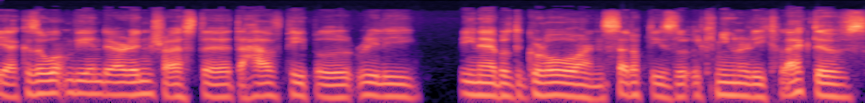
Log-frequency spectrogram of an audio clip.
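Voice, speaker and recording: A man's very fast, monotone, flat delivery in a Cork accent, fairly low in pitch with a dark, mellow tone, dry and close with no echo, over a quiet background. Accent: Irish (Cork). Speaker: podcast host and cannabis activist. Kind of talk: interview, casual chat. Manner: fillers, hesitant, casual.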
